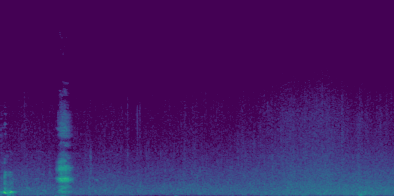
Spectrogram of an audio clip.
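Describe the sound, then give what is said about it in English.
Steady surf washes onto a beach, a broad continuous hiss of breaking water that swells slightly toward the end, with a couple of brief sharp bird-like chirps near the start. “The water is so clear and the sand almost looks like it's glowing.”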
